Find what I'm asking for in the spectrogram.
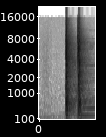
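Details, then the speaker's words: Starter on a bench with the cable unhooked from the solenoid battery post to simulate a bad connection: two sharp metallic clicks and a fading ring, no cranking. The solenoid clicks but the starter does not turn. "i'm sure lots of people have heard this before when the starter doesn't work but they hear a click in our business we hear that all the time well the starter's just clicking well let's simulate that and see what happens"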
